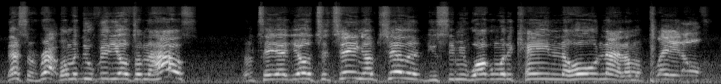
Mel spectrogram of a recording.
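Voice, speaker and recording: High, bright-voiced trucker ranting loudly. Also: male voice, fast, a little hiss or hum. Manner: loud, animated, slangy trash talk. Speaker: truck driver vlogger. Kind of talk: casual ranting chat while driving. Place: inside a truck cab on the road.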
